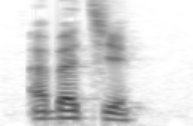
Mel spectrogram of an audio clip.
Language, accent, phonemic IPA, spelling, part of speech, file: French, France, /a.ba.tje/, abattiez, verb, LL-Q150 (fra)-abattiez.wav
- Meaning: inflection of abattre: 1. second-person plural imperfect indicative 2. second-person plural present subjunctive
